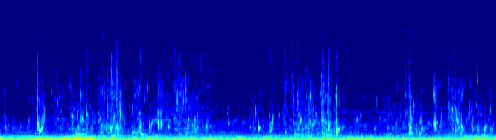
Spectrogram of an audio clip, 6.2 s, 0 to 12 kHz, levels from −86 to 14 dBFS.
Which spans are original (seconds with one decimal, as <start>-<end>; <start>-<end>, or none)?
0.0-2.0; 2.7-4.3; 5.4-6.2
